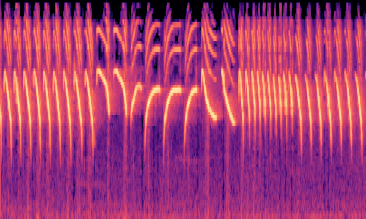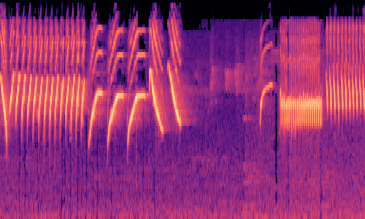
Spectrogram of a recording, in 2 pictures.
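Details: Canary tutor song, loud and clear: long runs of sharp falling whistles and fast trills for about eight seconds. After a near-silent gap it ends with a buzzy rolling note.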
